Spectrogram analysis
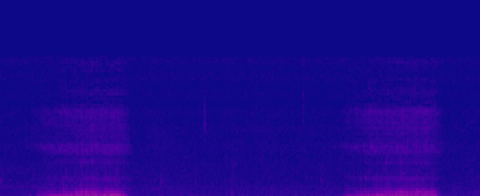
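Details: Pappu, a sleeping dog, snores with two rough, rattling inward breaths about four seconds apart in a quiet room.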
